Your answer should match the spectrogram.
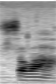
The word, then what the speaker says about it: Saleh: And my favorite guy at the defensive coordinator, I wish I could say his name, Robert Salah. Yeah. Something like that. It's Robert Saleh.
